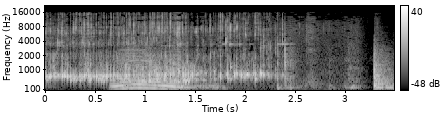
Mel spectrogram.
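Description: So-called Corona tea poured into a cup right up at the microphone: a steady, splashing stream whose tone rises as the cup fills, tapering off after a couple of seconds and ending with a short knock.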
